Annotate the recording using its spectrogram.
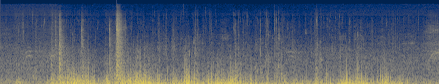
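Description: Wind buffeting the microphone: an uneven low rumble that grows stronger about a second in, with a few sharp clicks, the loudest about two and a half seconds in.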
